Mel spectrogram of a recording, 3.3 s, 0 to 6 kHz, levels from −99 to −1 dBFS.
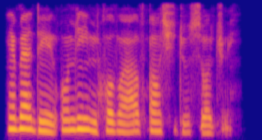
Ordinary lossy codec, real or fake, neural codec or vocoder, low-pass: none; fake; autoencoder, 44.1 kHz, a latent of 192 numbers a frame, MeloTTS; 5.4 kHz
